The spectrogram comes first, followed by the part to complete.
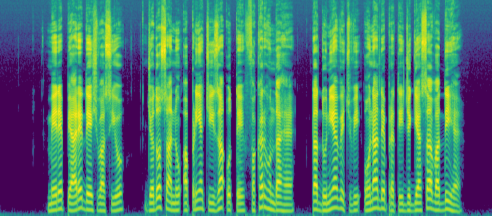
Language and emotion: Punjabi, neutral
